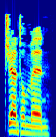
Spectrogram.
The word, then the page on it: gentlemen: British English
